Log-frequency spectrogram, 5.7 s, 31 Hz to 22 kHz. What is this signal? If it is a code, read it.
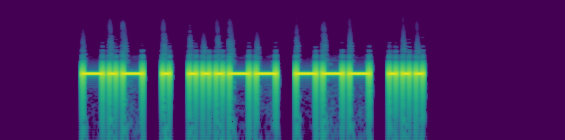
Morse code, heard as a keyed tone, about 18 wpm, 700 Hz. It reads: KE3OS
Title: Speed Racing - USA 2x2 Call Signs 15wpm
